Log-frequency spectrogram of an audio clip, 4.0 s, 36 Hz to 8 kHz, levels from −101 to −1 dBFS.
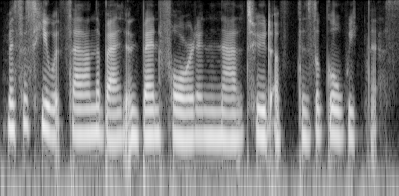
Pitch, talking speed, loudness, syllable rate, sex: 190 Hz, 225 wpm, -17 LUFS, 6.0 syllables/s, female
